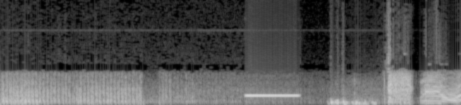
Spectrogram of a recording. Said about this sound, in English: So there doesn't have to be a beeping sound like the one that you're hearing right there.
